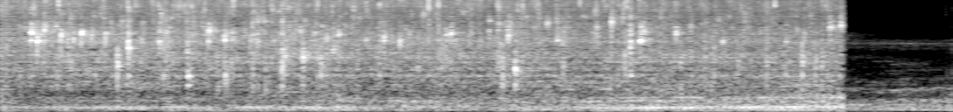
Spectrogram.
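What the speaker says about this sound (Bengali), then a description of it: "দেখো পনিরটা আমার সব ভাজা হয়ে গেছে" Paneer pieces frying in oil in a pan, with a steady, dense sizzle and crackle heard up close for about four seconds, then cutting off abruptly near the end, leaving near silence.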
